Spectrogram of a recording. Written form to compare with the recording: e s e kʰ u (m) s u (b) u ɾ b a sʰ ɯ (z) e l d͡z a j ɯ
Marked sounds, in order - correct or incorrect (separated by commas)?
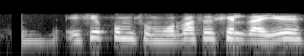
correct, incorrect, incorrect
